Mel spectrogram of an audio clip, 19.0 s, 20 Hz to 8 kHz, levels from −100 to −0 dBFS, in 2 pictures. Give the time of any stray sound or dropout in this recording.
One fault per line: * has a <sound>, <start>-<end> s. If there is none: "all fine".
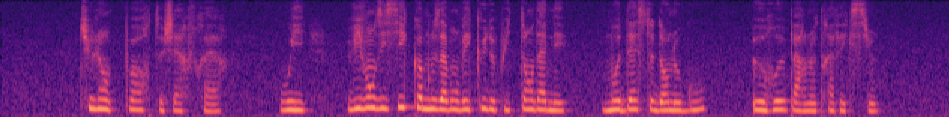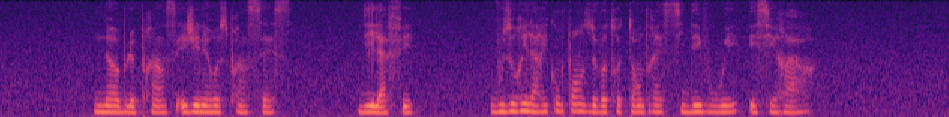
all fine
